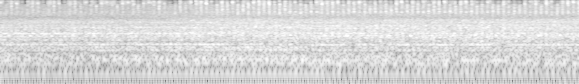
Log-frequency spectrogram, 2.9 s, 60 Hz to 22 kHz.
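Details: 2007 Toyota Altis with B2796 immobilizer no-communication code and no-start, after fitting surplus ECU: even, steady idle with constant hum, no misses, knocks or stumbles; now starts and runs normally.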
